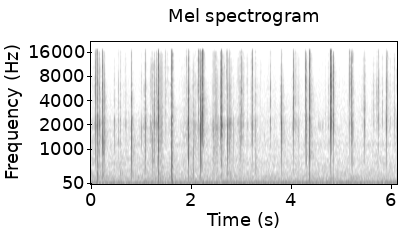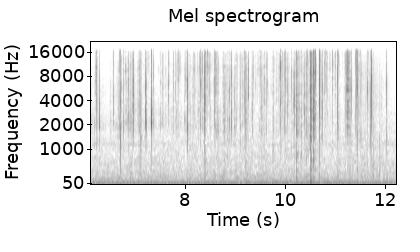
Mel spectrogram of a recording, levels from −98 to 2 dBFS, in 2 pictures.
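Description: Nothing stood out on listening to this recording of sounds.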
